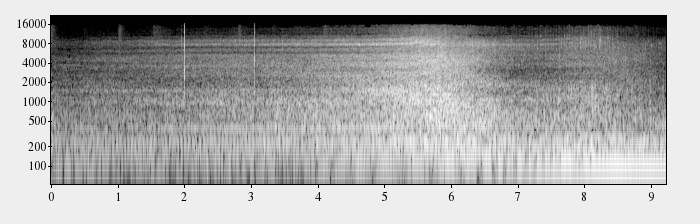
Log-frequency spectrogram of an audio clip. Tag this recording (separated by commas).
Vehicle, Truck, outside, rural or natural, Car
